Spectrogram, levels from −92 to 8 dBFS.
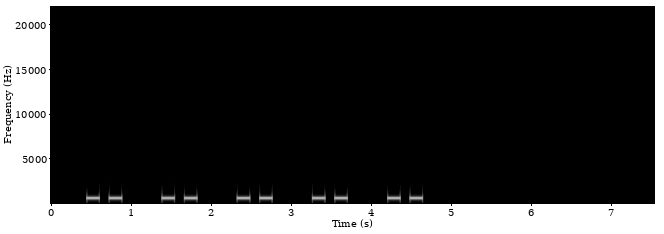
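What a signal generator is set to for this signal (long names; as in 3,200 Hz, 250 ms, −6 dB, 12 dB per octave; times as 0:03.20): beeps in groups sine 629 Hz, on 0.16 s, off 0.12 s, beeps 2, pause 0.50 s, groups 5, −22 dBFS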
